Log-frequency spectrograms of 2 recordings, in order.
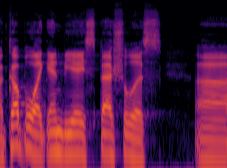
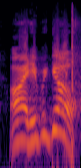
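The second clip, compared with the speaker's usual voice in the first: mock game-start call; 7 semitones higher, 3 dB louder, faster than usual. Players starting practice on cold latecomer, mock rallying call. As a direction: imitate a higher, eager kickoff shout.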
